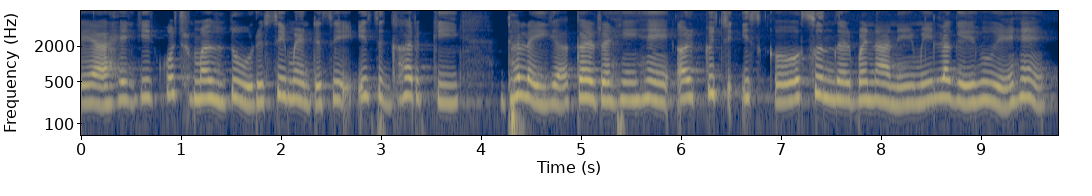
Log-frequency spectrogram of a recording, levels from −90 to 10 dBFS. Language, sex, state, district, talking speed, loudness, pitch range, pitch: Hindi, female, Uttar Pradesh, Varanasi, 140 wpm, -24 LUFS, 230-275 Hz, 250 Hz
